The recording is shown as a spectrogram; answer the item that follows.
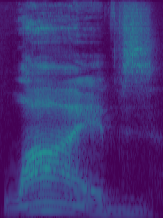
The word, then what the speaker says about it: wives: Wives. So this is difficult because you have the VZ sound. Listen, wives. So the V is softer because the Z predominates at the end.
